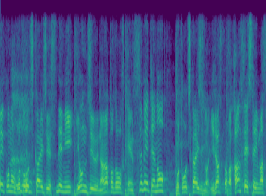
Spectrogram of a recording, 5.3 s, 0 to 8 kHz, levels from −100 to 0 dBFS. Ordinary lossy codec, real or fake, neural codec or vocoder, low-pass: none; fake; codec, 24 kHz, 6 kbps, HILCodec; 7.2 kHz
